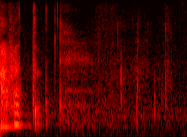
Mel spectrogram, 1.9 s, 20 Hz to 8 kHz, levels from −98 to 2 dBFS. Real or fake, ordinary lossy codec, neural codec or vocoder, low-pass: real; none; none; none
